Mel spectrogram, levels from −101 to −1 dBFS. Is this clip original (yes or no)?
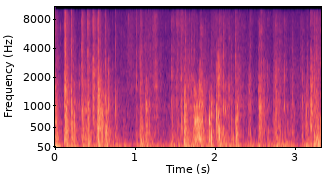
yes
